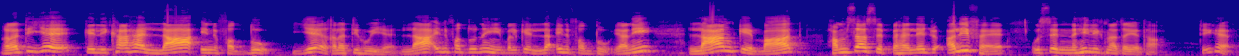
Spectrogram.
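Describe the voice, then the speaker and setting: A man's voice: sits high, sing-song, bright, forceful tone. A man teaching a lesson in a patient, explanatory way, often checking in with his students. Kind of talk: classroom lecture. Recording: dull lo-fi recording.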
